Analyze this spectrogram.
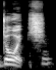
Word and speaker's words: Deutsch: It's pronounced Deutsch.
